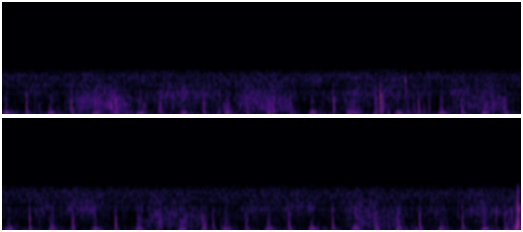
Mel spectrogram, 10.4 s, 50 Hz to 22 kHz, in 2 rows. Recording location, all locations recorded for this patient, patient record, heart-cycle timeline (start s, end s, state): aortic valve (AV)
aortic valve (AV)+pulmonary valve (PV)+tricuspid valve (TV)+mitral valve (MV)
#Age: Child
#Sex: Male
#Height: 93.0 cm
#Weight: 19.2 kg
#Pregnancy status: False
#Murmur: Absent
#Murmur locations: nan
#Most audible location: nan
#Systolic murmur timing: nan
#Systolic murmur shape: nan
#Systolic murmur grading: nan
#Systolic murmur pitch: nan
#Systolic murmur quality: nan
#Diastolic murmur timing: nan
#Diastolic murmur shape: nan
#Diastolic murmur grading: nan
#Diastolic murmur pitch: nan
#Diastolic murmur quality: nan
#Outcome: Normal
#Campaign: 2015 screening campaign
0.00	0.10	S1
0.10	0.22	systole
0.22	0.30	S2
0.30	0.45	diastole
0.45	0.56	S1
0.56	0.67	systole
0.67	0.78	S2
0.78	0.89	diastole
0.89	0.98	S1
0.98	1.11	systole
1.11	1.24	S2
1.24	1.33	diastole
1.33	1.46	S1
1.46	1.54	systole
1.54	1.64	S2
1.64	1.77	diastole
1.77	1.88	S1
1.88	1.99	systole
1.99	2.06	S2
2.06	2.19	diastole
2.19	2.34	S1
2.34	2.42	systole
2.42	2.54	S2
2.54	2.64	diastole
2.64	2.76	S1
2.76	2.85	systole
2.85	2.96	S2
2.96	3.06	diastole
3.06	3.17	S1
3.17	3.29	systole
3.29	3.36	S2
3.36	3.92	unannotated
3.92	4.03	S1
4.03	4.13	systole
4.13	4.22	S2
4.22	4.35	diastole
4.35	4.48	S1
4.48	4.57	systole
4.57	4.68	S2
4.68	4.78	diastole
4.78	4.89	S1
4.89	5.00	systole
5.00	5.10	S2
5.10	5.21	diastole
5.21	5.34	S1
5.34	5.44	systole
5.44	5.54	S2
5.54	5.65	diastole
5.65	5.75	S1
5.75	5.86	systole
5.86	5.96	S2
5.96	6.08	diastole
6.08	6.19	S1
6.19	6.29	systole
6.29	6.40	S2
6.40	6.51	diastole
6.51	6.64	S1
6.64	6.73	systole
6.73	6.82	S2
6.82	6.95	diastole
6.95	7.06	S1
7.06	7.18	systole
7.18	7.30	S2
7.30	7.39	diastole
7.39	7.50	S1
